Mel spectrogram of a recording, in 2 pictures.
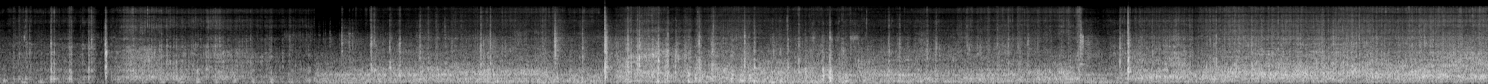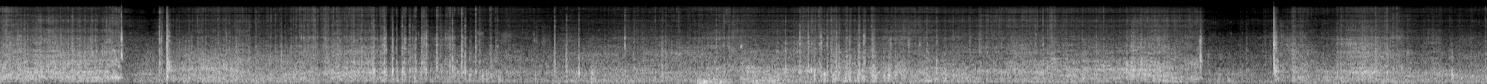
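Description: Skateboard wheels rolling loudly over concrete and asphalt, with sharp clacks of the board popping and landing tricks scattered through. The rolling cuts off and starts again several times.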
